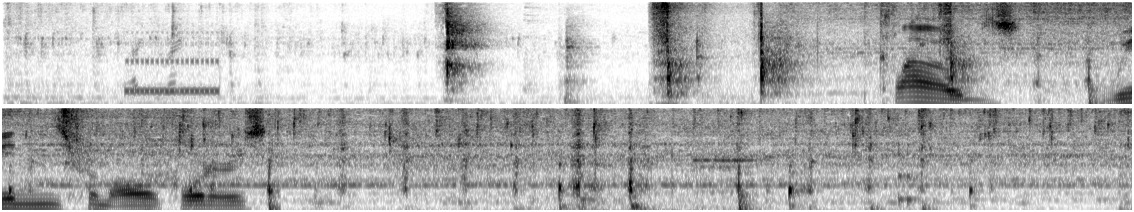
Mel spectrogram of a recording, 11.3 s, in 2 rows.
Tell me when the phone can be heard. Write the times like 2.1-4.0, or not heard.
0.6-1.1, 8.4-9.4.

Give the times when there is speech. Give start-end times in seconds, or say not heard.
4.3-7.0.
